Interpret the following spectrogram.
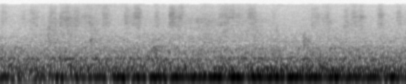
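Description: Dry-erase marker stroking across a whiteboard as words are written: a series of faint short scratchy strokes, over a steady low hum that is the loudest sound.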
